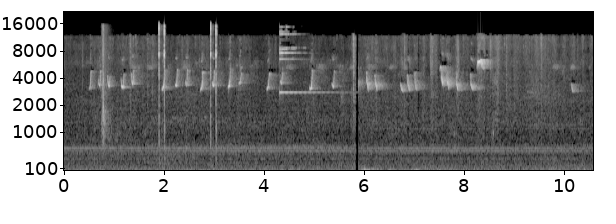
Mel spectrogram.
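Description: Baby chick peeping over and over, short high notes that fall in pitch, about three a second, stopping near the end. A few sharp clicks sound in the first three seconds.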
